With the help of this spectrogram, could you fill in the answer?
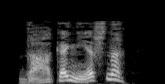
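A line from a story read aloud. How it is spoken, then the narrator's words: Joyful singsong. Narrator (Russian): радостно пропела она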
